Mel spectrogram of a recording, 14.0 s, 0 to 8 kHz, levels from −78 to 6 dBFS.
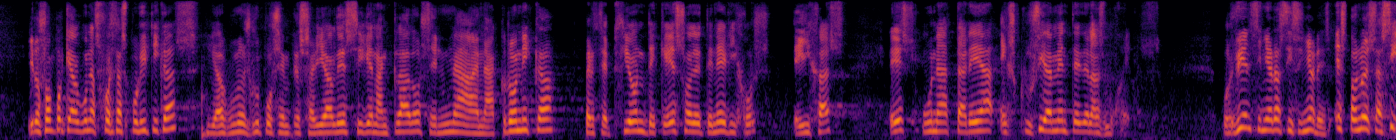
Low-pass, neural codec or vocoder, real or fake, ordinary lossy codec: none; codec, 16 kHz, 4 kbps, X-Codec, HuBERT features, trained on general audio; fake; none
